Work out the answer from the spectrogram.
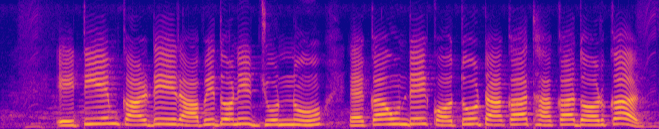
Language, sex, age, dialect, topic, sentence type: Bengali, female, 18-24, Jharkhandi, banking, question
